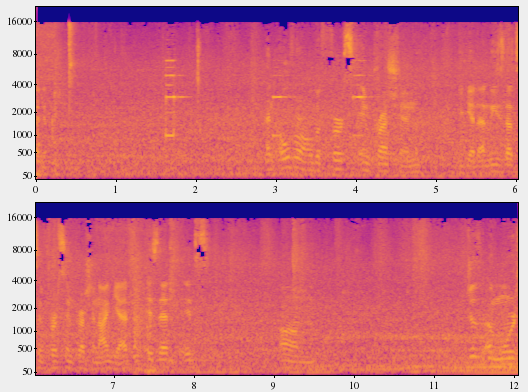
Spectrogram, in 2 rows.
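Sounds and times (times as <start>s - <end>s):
bus engine humming: 0.0s - 12.0s
short electronic beep: 1.6s - 2.0s.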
